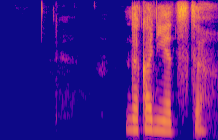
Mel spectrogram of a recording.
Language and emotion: Russian, neutral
